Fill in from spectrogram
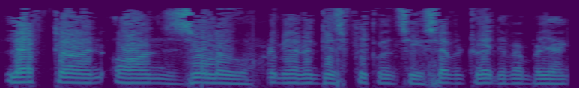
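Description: A man's voice: mid-range voice, fairly even intonation, brisk, mellow, no echo, lo-fi sound. A man speaking as a pilot over a cockpit headset radio, giving clipped readbacks of aviation instructions.

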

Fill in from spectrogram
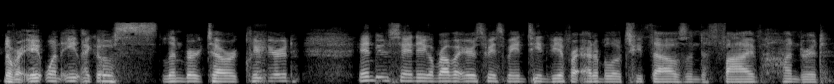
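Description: A man's voice: mid-range voice, steady tone, moderate pace, a bit bright, dry recording. A man working as an air traffic controller, giving clipped, businesslike procedural instructions over radio. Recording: slightly muffled radio audio.

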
